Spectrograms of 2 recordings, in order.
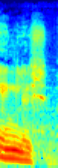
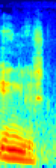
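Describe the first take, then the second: The two takes are said the same way.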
